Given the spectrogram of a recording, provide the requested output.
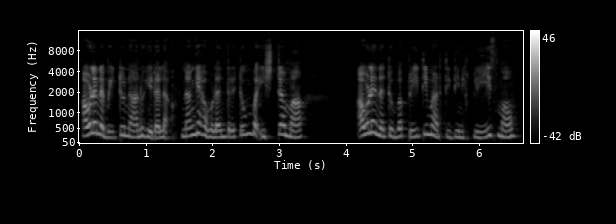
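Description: A woman's voice: fairly high pitch, animated, moderate pace. A woman voicing an earnest young man in love. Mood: pleading. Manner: earnest, pleading.

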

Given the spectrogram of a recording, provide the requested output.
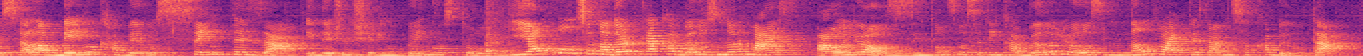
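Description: A woman's voice: high voice, fairly bright tone. A young Brazilian woman in her twenties reviewing beauty products in a chatty, gushing way, filling her talk with little tag questions. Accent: Brazilian Portuguese. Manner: chatty, gushing, lots of fillers like "tá?" and "ó". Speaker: beauty vlogger. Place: small indoor room with a sofa. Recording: very echoey room with faint noise.

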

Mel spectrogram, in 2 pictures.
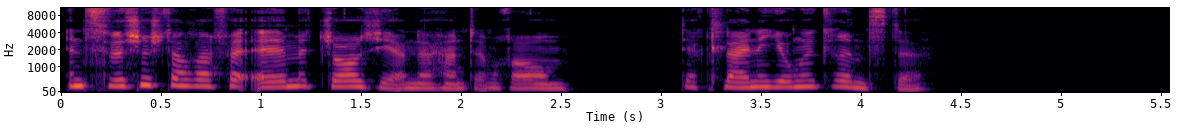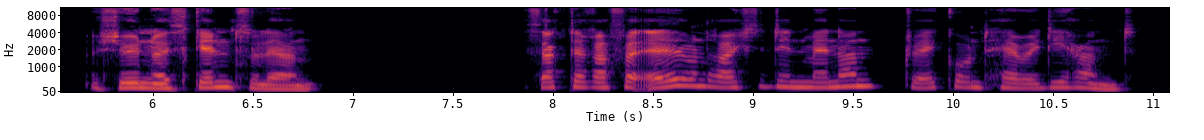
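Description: A woman reading fan fiction aloud in an even storytelling narration. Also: medium pitch, moderate pace. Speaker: reader.

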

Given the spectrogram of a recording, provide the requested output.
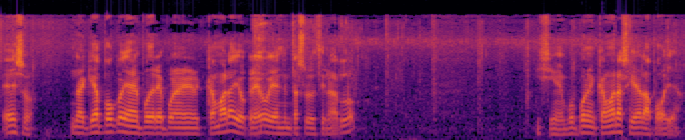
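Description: Young man from Spain, casual gameplay streamer, gravelly voice, jumpy and cursing, a faint hiss behind him. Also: medium pitch, steady tone, quick pace, a little mellow. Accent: Spain Spanish. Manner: jumpy, swears often, talks to viewers. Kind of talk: casual live gameplay commentary.

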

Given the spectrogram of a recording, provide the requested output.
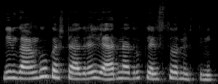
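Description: A young husband, acted by a performer, soothes in a soft, low-key voice with a Chikkaballapura Kannada accent. He coaxes and reassures at a quick pace in a family home drama skit. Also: steady tone, natural voice. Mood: soothing.

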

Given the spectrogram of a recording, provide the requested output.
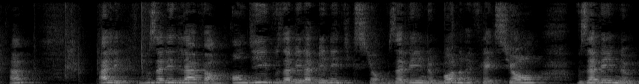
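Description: A chatty, jovial woman reads tarot cards for her viewers while nursing a head cold. She talks casually and peppers every thought with little tags, sitting at a middling pitch. Her voice bounces around a roomy, echoey space. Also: slight background noise. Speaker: tarot reader.

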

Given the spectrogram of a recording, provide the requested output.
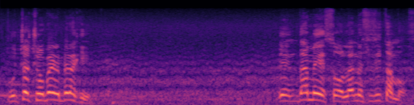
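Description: An actor playing a cocky rebel cop in a parody of dubbed cop shows, brash and mock-casual. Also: male voice, sits high, expressive, normal speed, slight background noise, low-quality recording. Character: cocky rebel male cop bullying a delivery boy. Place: in a car on a street.

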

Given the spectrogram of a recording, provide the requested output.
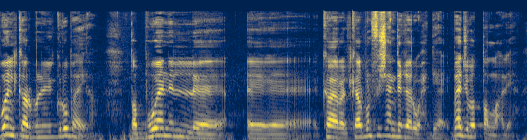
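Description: Brisk high-voiced Levantine tutor. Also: male voice, slight background noise. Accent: Levantine Arabic. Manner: explains step by step, often checks with "okay?"; mixes English science terms into Arabic. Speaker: university tutor. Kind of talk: recorded lecture.

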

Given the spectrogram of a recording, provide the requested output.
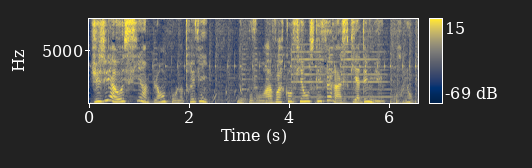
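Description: A woman narrating a Bible story for children, unhurried and addressed straight to the young listeners. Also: a little high, big pitch swings, music in the background.

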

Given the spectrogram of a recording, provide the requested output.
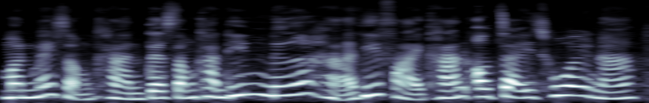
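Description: A woman's voice: sits high, animated, very fast. A woman co-anchoring a news show, reading items and adding chatty, opinionated remarks. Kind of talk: conversational news commentary.

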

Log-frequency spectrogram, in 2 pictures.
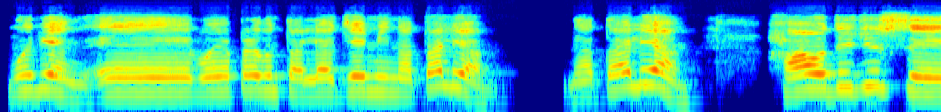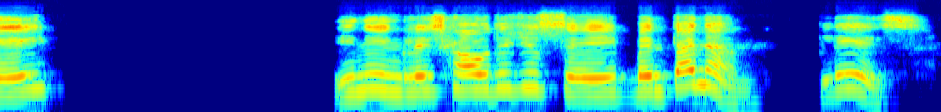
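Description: A male schoolteacher runs a class for young kids over a video call. He speaks patiently and encouragingly, saying words over and over and pausing to check that everyone follows. The sound is dull and lo-fi, as from a laptop microphone. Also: extremely high pitch. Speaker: teacher. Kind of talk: online class for young children.

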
